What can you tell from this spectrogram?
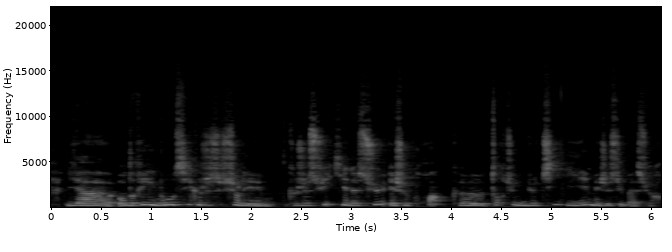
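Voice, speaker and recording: This woman talks fairly quickly, her high voice showing ordinary pitch variation. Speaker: beauty YouTuber. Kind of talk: casual vlog talk. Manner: fast.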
